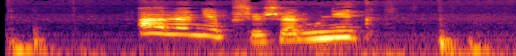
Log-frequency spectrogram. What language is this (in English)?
Polish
